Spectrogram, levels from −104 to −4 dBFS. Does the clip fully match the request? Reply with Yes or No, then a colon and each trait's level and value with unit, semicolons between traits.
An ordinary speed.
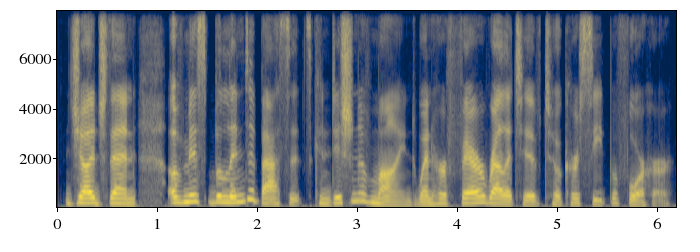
Yes: average, 175 wpm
